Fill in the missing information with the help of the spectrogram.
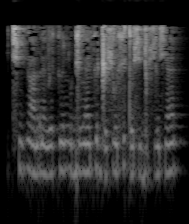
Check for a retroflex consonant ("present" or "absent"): present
